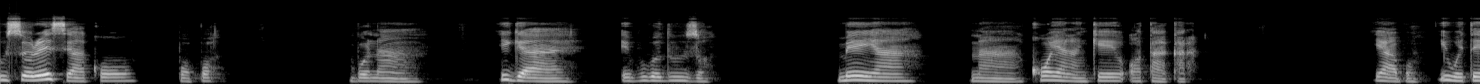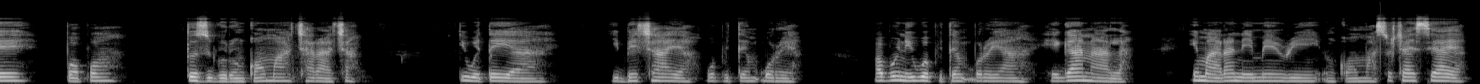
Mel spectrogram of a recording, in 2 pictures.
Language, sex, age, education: Igbo, male, 30-45, tertiary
